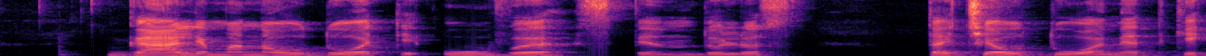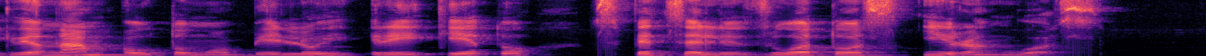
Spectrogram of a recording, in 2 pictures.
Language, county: Lithuanian, Klaipėda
